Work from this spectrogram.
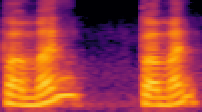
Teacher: फमन फमन अब ये देखिए पूरा इज़हार हो रहा है। मन कोई गुना नहीं है। नून की आवाज पूरी-पूरी आ रही। खुल्लम खुल्ला इज़हार हो रहा है। · چلیے، فمن، فمن، اب یہ دیکھیے پورا اظہار ہو رہا ہے، من کوئی غنہ نہیں ہے، نون کی آواز پوری پوری آ رہی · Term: اظہار ہلکی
